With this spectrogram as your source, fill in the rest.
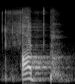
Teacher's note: This vowel does not occur finally in English. A is a central, between half open and open, unrounded vowel.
